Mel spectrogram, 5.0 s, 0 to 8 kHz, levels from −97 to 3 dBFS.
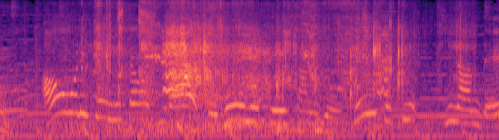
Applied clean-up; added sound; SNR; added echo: none; Sliding door; -2 dB; none.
